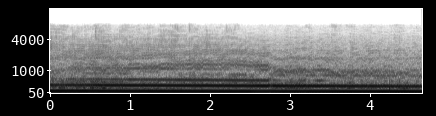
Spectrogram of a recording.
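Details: Nissan Sentra QR25 after fixing intake and vacuum leaks, new upstream B1S1 O2 sensor and new throttle body: smooth, even engine hum with a steady clean tone, no misses, stumbles or hissing; healthy.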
